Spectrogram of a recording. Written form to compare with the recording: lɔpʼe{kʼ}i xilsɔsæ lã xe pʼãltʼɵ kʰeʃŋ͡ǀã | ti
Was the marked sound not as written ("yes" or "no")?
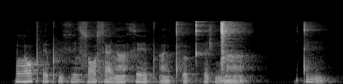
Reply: yes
